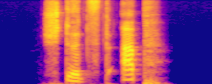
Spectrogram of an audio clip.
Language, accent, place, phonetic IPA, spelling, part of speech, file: German, Germany, Berlin, [ˌʃtʏt͡st ˈap], stützt ab, verb, De-stützt ab.ogg
- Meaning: inflection of abstützen: 1. second-person singular/plural present 2. third-person singular present 3. plural imperative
